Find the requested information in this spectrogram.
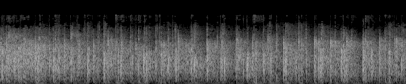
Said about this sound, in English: Gentlemen, thank you for your generous applause.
